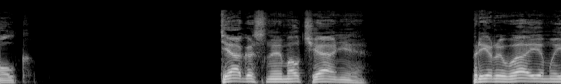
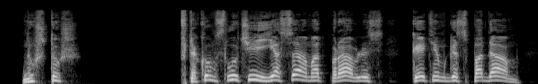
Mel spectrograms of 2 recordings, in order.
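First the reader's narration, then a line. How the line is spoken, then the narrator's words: Exclaiming young man. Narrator (Russian): воскликнул юный Роберт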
